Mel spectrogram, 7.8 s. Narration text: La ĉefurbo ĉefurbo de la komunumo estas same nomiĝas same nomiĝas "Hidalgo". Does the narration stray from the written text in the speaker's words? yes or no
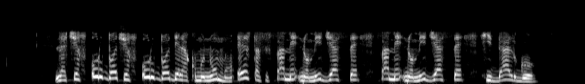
no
